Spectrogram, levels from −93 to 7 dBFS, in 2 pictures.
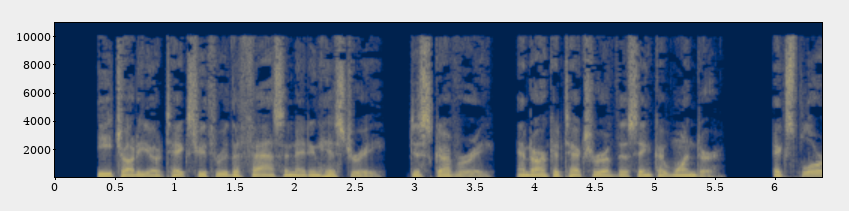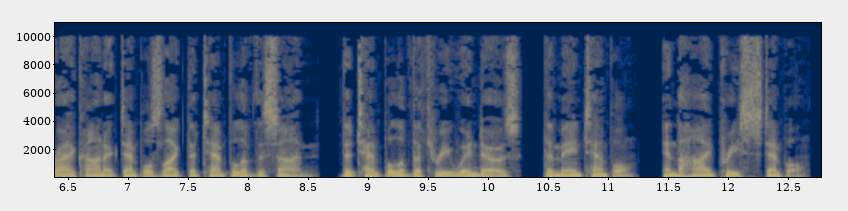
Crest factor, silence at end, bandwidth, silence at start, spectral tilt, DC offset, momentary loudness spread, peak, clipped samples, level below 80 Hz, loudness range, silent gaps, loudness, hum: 18 dB; 0.15 s; 10.5 kHz; 0.35 s; -5.5 dB/octave; under 0.1%; 7 LU; -6 dBFS; under 0.1%; -42 dBFS; 1 LU; 5.59-5.96 s; -24 LUFS; none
